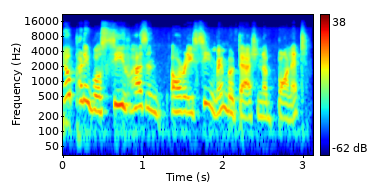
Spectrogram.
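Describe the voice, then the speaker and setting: High-voiced, elegant unicorn lady, played by a woman, fussy and coaxing, very animated delivery. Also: fast talker, a little hiss or hum. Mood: persuasive. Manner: prim, theatrical, wheedling. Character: refined, fussy, coaxing female unicorn fashionista.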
